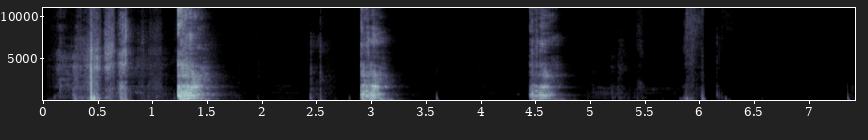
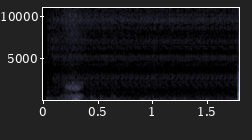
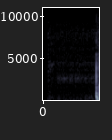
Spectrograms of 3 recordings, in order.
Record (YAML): three_cough_length: 7.4 s
three_cough_amplitude: 29204
three_cough_signal_mean_std_ratio: 0.24
cough_length: 1.8 s
cough_amplitude: 3132
cough_signal_mean_std_ratio: 0.21
exhalation_length: 0.5 s
exhalation_amplitude: 4036
exhalation_signal_mean_std_ratio: 0.19
survey_phase: beta (2021-08-13 to 2022-03-07)
age: 65+
gender: Male
wearing_mask: 'No'
symptom_none: true
smoker_status: Never smoked
respiratory_condition_asthma: false
respiratory_condition_other: false
recruitment_source: REACT
submission_delay: 5 days
covid_test_result: Negative
covid_test_method: RT-qPCR
influenza_a_test_result: Negative
influenza_b_test_result: Negative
